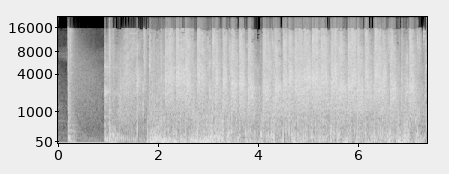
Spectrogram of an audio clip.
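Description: A loud explosion booms and roars on with crackling, rumbling noise.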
